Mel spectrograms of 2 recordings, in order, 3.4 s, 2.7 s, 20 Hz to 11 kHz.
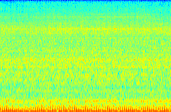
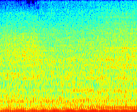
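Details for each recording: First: Porsche under acceleration after a downshift, check engine light with misfire code P0301 and knock sensor code P0327: uneven, stumbling running instead of a smooth hum; misfire, coil packs and plugs then replaced. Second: Porsche 996 after replacing spark plugs and Beru coil packs for misfire code P0301 and knock sensor code P0327; idle now smooth and even with a low exhaust burble, no longer lumpy: normal idle after repair.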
